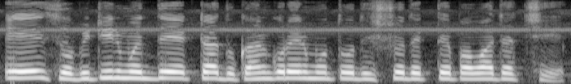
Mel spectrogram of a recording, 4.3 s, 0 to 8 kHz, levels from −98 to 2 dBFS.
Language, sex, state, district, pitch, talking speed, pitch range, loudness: Bengali, male, Assam, Hailakandi, 215 Hz, 155 wpm, 200-225 Hz, -13 LUFS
